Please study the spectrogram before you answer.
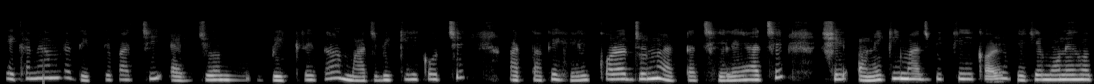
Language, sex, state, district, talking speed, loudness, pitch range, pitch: Bengali, female, West Bengal, Jhargram, 135 wpm, -26 LUFS, 200-255 Hz, 225 Hz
